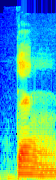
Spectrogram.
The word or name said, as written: -ding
